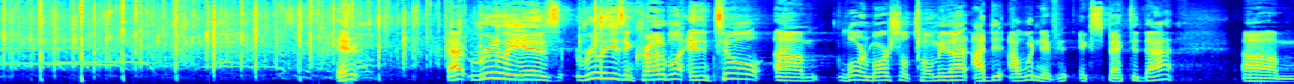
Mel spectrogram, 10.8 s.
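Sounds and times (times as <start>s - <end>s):
audience applause: 0.0s - 5.2s
speech: 2.8s - 3.1s, 3.7s - 10.7s.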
